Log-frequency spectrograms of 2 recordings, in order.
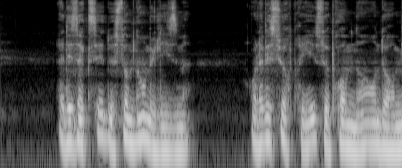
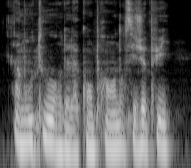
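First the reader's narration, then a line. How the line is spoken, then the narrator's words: Plain. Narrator (French): dit Magdalène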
